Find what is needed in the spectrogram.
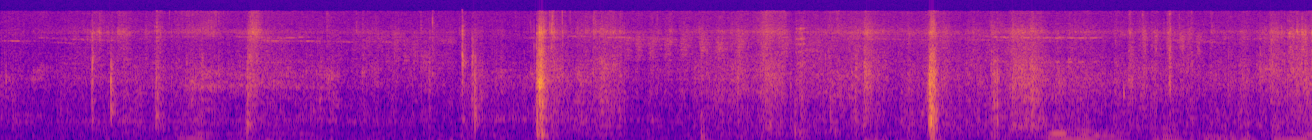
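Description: Quiet outdoor background with scattered small clicks and two sharper knocks about two seconds apart, then faint voices near the end.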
